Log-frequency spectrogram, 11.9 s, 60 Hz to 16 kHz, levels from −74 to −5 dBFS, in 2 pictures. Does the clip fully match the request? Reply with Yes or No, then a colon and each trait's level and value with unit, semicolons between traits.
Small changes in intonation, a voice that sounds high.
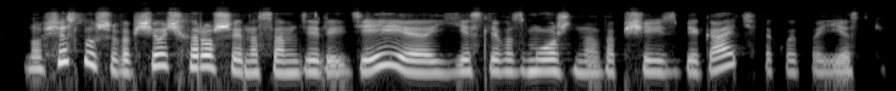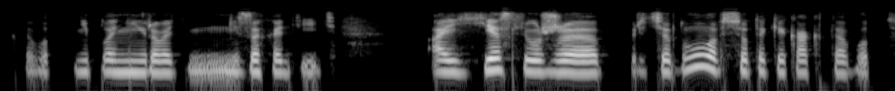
Yes: narrow, 1.6 semitones; high, 200 Hz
